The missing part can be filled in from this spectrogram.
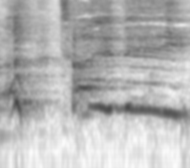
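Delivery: put-on high, loud crying wail of a child, sobbing. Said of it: "this poor kid just starts crying".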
